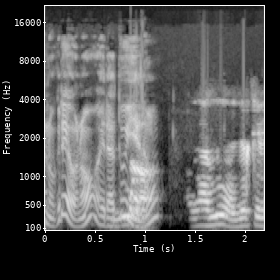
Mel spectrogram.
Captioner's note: laughs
